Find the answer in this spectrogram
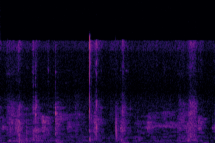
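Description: A series of light, irregular clicks and taps, like keys being typed, over faint background noise.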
